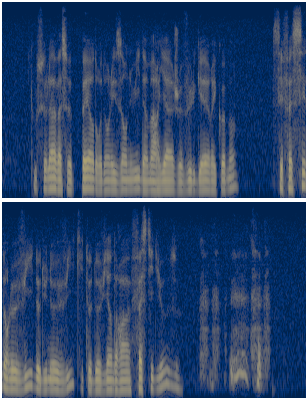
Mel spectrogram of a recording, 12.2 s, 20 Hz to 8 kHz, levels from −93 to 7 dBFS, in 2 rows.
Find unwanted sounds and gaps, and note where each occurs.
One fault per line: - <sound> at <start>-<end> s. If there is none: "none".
- laugh at 10.0-11.5 s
